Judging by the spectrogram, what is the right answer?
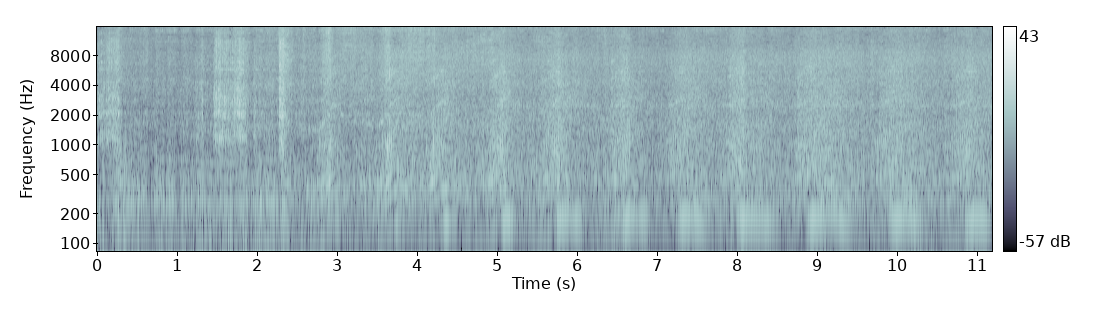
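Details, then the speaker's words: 2003 Yamaha RX-1 snowmobile, 7,383 miles, stored a couple of years: engine blipped in short uneven bursts about once a second, revs hang and won't climb cleanly; dirty carburetors cause poor idle and rough running. "uh carbs are a little dirty on it so it doesn't like to idle the greatest or uh tack out all the way but it's just the carbs are dirty on it"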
